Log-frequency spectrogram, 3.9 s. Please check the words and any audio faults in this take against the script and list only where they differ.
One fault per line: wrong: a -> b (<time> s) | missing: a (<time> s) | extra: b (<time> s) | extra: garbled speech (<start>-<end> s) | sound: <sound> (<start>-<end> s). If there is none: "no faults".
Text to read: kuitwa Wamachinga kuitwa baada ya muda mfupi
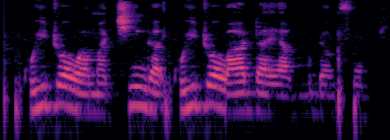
no faults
